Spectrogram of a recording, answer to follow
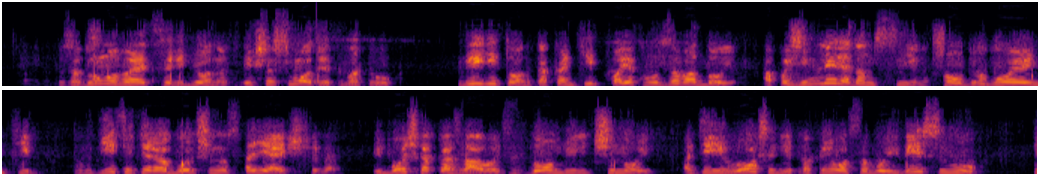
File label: Mic noise; earfun clip 2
